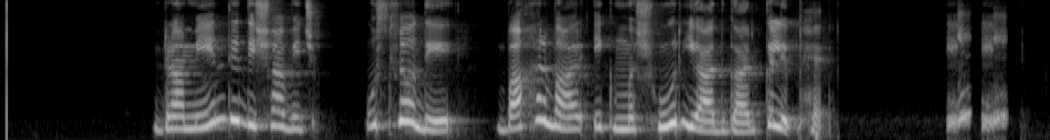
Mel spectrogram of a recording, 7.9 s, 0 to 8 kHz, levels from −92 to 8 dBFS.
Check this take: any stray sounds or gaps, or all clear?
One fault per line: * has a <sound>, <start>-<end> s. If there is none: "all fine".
* has a laugh, 7.1-7.6 s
